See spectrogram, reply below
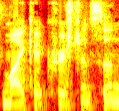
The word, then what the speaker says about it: Micah Christensen: Madam Chair, members of the committee, my name is Micah Christensen. That's spelled M-I-C-A-H-C-H-R-I-S-T-E-N-S-E-N.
